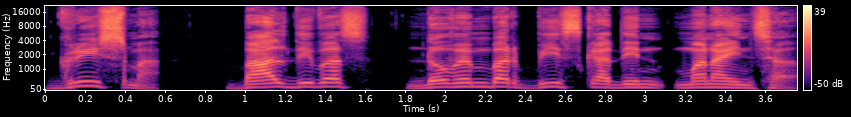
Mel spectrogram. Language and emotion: Nepali, neutral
